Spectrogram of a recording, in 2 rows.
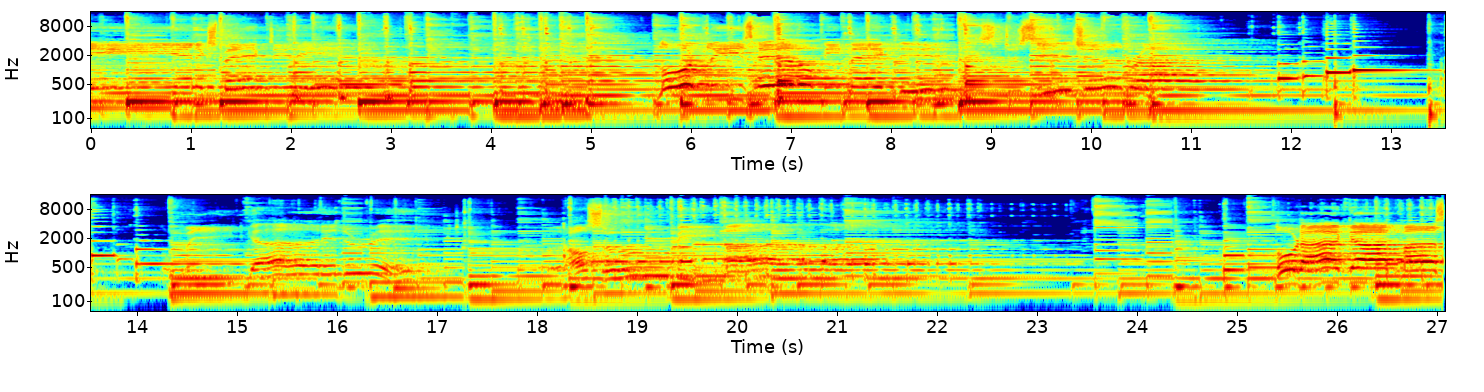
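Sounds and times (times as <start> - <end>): acoustic guitars strumming: 0.0 - 27.0
picked guitar notes: 0.0 - 27.0.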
